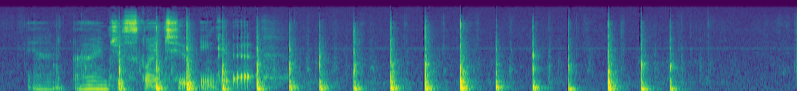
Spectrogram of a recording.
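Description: An ink pad taps quickly and repeatedly on a rubber stamp.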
